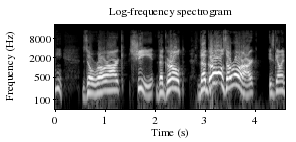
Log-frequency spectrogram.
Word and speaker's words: Zoroark: You know, it could also, if Amaranth had a Zoroark, just turn into Liko, say, oh, Terapagos, come here, and then just leave and the show's over. Girls, you're missing 3 syllables whenever you say Zoroark.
